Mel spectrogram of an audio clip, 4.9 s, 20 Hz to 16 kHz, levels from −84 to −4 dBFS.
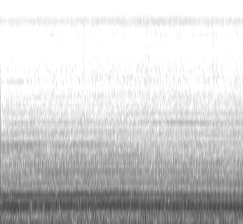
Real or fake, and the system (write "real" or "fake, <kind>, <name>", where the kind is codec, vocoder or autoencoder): fake, vocoder, BigVGAN v2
